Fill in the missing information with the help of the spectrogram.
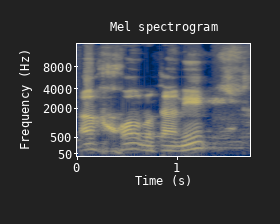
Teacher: akhortani, ro-nya ditebalkan ya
